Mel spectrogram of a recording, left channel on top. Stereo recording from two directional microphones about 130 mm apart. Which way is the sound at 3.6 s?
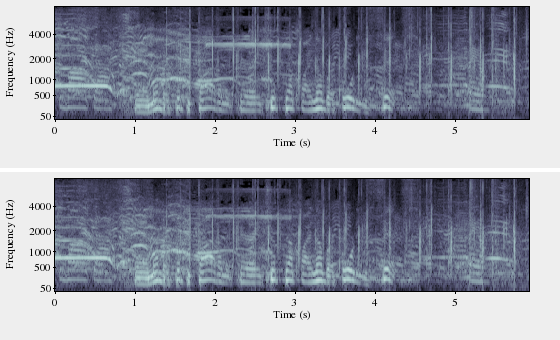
40° left (ahead or behind).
